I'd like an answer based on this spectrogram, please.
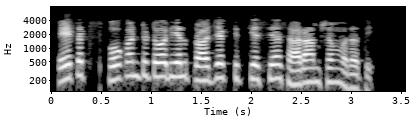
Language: Sanskrit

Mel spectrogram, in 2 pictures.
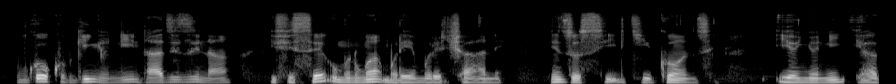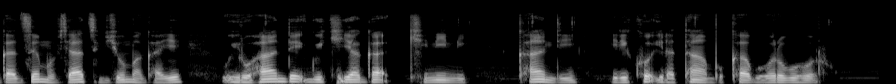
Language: Rundi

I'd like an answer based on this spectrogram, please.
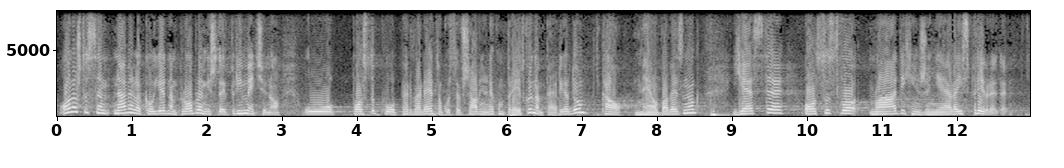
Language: Serbian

